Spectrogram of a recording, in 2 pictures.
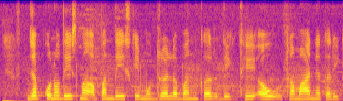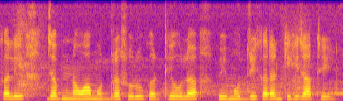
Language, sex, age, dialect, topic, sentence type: Chhattisgarhi, female, 18-24, Western/Budati/Khatahi, banking, statement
